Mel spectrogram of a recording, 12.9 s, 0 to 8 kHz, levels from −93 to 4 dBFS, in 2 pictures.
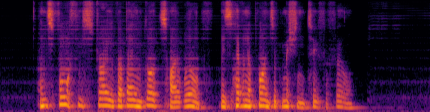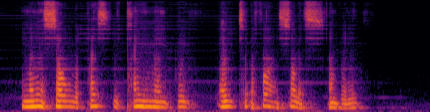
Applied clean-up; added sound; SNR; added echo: neural separator model SepFormer DNS4.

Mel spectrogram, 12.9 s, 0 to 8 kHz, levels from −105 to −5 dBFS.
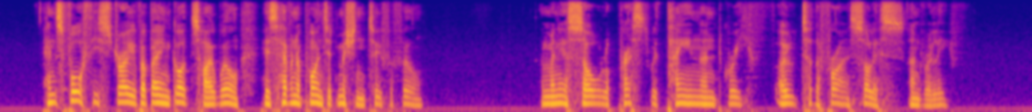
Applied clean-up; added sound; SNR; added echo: none; none; none; none.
